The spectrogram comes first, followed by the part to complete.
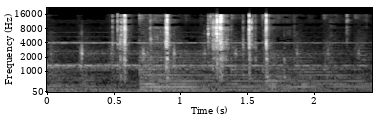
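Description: Tense soundtrack music, with a quick run of sharp metallic clicks between about half a second and a second and a half in: the bolt of a scoped bolt-action rifle being worked.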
